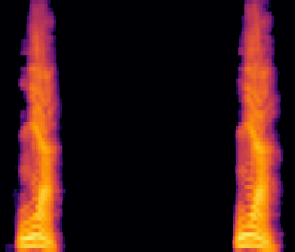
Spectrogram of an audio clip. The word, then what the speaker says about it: niya: Niya. Niya.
